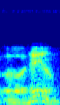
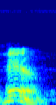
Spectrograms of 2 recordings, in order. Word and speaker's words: Ham: It says Ham, perhaps hot. And how you say it in our language is Kham.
